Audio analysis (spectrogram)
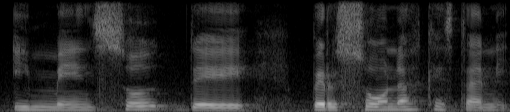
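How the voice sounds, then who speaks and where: A middle-aged woman from Colombia, an epidemiologist answering interview questions in a measured, explanatory way. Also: mid-range voice, steady tone, darkish tone. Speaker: epidemiologist guest.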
